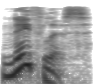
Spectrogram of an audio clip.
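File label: "natheless", British English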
